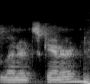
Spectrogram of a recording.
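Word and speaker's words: Lynyrd Skynyrd: fan and like uh it's pronounced Leonard skinnard you know that big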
